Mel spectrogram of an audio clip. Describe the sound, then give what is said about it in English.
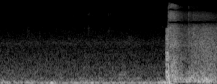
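A single rifle shot fired by a first-time shooter outdoors in a state park, a sudden loud sharp report near the end that breaks a steady low background hiss. “this piece does include the sound of a rifle firing”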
